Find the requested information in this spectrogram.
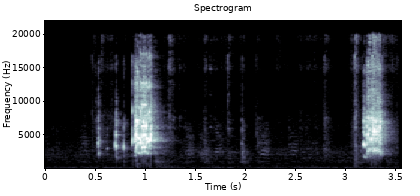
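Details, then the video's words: Lutino lovebird calling in two bursts: a few short high chirps leading into a loud harsh screech, a pause of about two seconds, then a second shrill screeching burst; otherwise quiet with faint low hum. "lutino lovebird | Love birds sounds | lovebirds singing"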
